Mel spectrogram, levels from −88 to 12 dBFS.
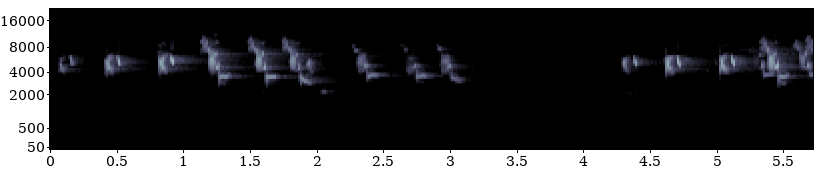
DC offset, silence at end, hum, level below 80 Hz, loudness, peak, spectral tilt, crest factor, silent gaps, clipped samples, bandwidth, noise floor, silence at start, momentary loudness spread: under 0.1%; 0 s; none; under -90 dBFS; -27 LUFS; -8 dBFS; 12 dB/octave; 24 dB; none; under 0.1%; 11 kHz; -85 dBFS; 0.05 s; 19 LU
